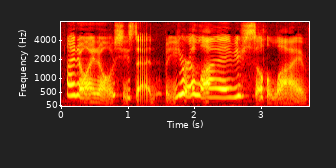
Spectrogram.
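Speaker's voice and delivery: high, loud, breaking laugh-cry; relieved outburst. Acted. Boy to his father after the news, laughing through tears. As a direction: let relief crack the voice.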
